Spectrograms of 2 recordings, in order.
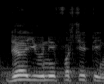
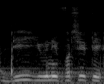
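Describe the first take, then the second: First: The word 'the' ends in a short 'uh' vowel. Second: The word 'the' ends in a long 'ee' vowel. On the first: The speaker calls it right. "dibacanya the" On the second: The speaker calls it wrong. "nggak dibaca di university"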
